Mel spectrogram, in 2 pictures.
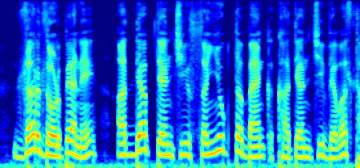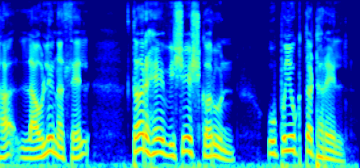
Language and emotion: Marathi, neutral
